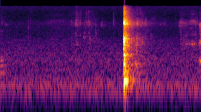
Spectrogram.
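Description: Two small plastic water bottles flipped at once and landing upright on a concrete floor: one sharp clack about a second in.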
